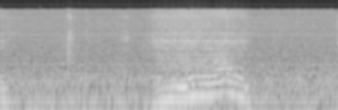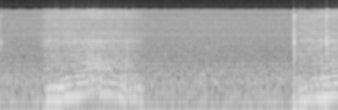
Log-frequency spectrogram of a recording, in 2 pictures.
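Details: Person snoring, secretly filmed by roommate: loud, rattling snores on each in-breath, about one every three and a half seconds, with quiet breathing between; snoring.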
